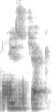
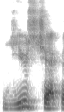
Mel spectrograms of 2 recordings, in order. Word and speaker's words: Juszczyk: Uh, I, I always butcher this guy's name. Uh, it's your boy over there that used to have him. – Juszczyk. – Use check. That's the guy.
